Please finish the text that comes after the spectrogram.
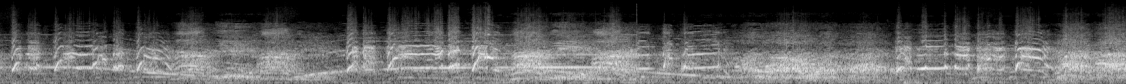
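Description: A large crowd in Dhaka, Bangladesh chants slogans in loud, rhythmic bursts, with many voices shouting together in repeated waves and brief gaps between them, close and energetic throughout.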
